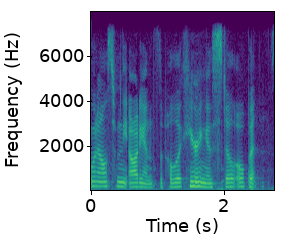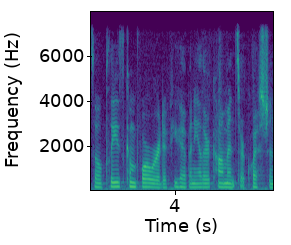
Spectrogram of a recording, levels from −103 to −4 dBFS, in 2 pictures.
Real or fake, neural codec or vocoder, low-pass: fake; vocoder, 44.1 kHz, 128 mel bands every 256 samples, BigVGAN v2; 7.2 kHz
